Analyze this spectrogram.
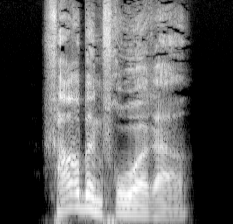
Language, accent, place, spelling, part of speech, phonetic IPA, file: German, Germany, Berlin, farbenfroherer, adjective, [ˈfaʁbn̩ˌfʁoːəʁɐ], De-farbenfroherer.ogg
- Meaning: inflection of farbenfroh: 1. strong/mixed nominative masculine singular comparative degree 2. strong genitive/dative feminine singular comparative degree 3. strong genitive plural comparative degree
